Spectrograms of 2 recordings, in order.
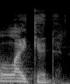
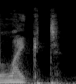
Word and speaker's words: liked: It's not liked, no, no es liked. It's liked, liked, L-I-K-E-D, but just one syllable, liked, liked.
